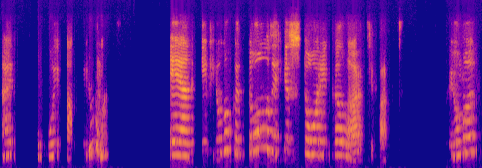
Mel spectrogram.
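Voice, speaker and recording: High-pitched non-native woman presenter, echoey room. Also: fairly bright tone. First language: not English. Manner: emphatic, questioning, short deliberate phrases. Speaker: presenter, hypnotherapist. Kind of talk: interactive talk to a group. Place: room with an audience, indoors. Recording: echoey, muffled room recording with background noise.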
